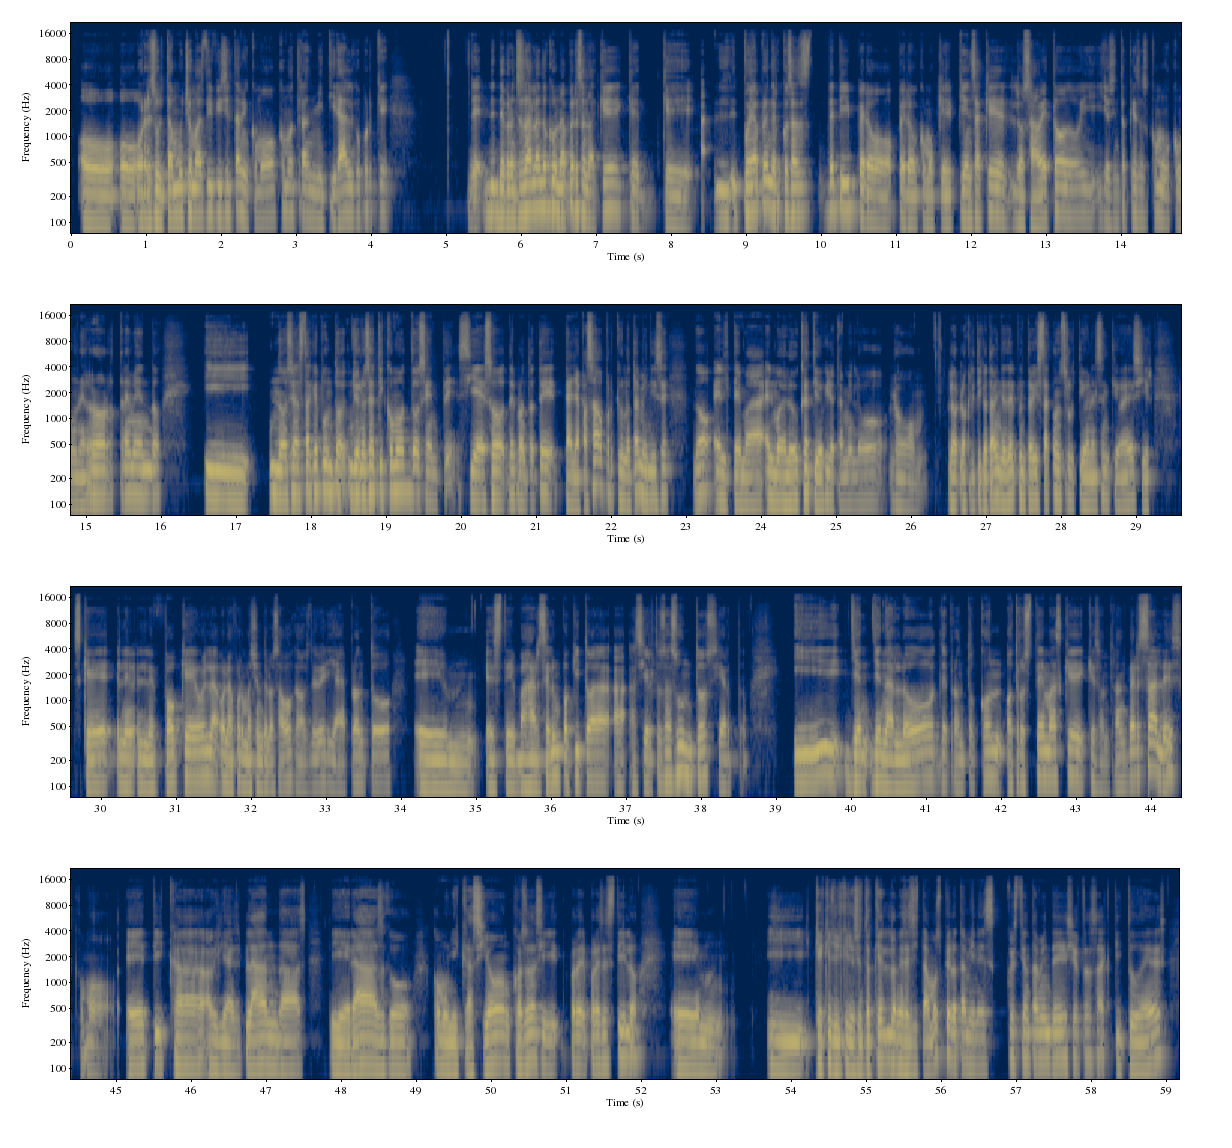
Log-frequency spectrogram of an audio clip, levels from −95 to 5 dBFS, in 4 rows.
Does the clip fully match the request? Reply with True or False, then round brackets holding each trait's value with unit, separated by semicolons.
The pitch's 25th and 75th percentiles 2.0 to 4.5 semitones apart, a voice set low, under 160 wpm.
False (3.2 semitones; 115 Hz; 175 wpm)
